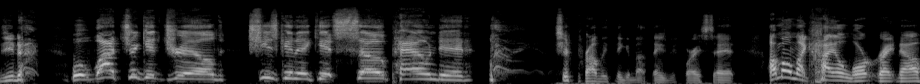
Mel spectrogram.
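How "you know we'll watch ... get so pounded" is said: slow, creaky, pitched-up drawl. Repeating his own remark in a Trump voice. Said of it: "in a Trump voice".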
